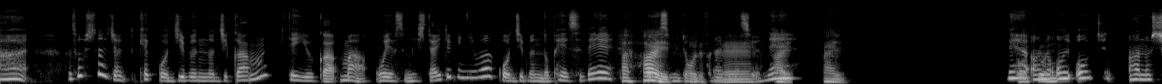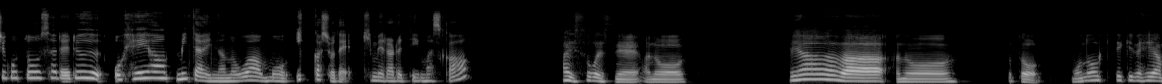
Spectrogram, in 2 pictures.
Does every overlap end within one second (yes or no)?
no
